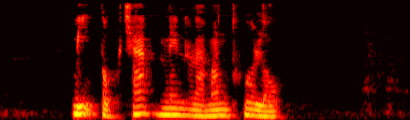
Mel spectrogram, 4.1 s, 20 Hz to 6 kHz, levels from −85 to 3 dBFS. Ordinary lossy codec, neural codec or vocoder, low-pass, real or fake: Opus, 64 kbps; none; 5.4 kHz; real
